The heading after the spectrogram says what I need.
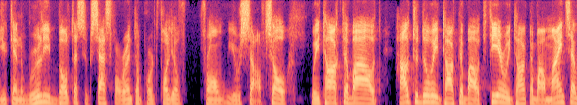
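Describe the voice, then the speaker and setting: A man's voice: mid-range voice, darkish tone, dry recording. A man hosting a podcast interview, upbeat and enthusiastic as he introduces his guest. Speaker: podcast host.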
